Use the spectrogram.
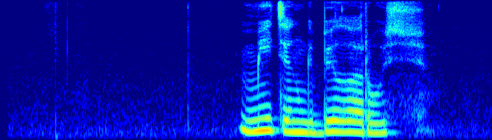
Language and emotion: Russian, neutral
